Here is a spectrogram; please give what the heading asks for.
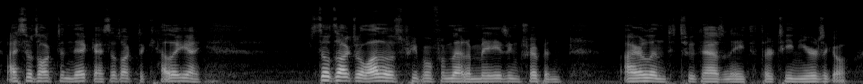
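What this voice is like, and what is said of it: Put-on Irish brogue, strained voice. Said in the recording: “doing this accent is very tough because I noticed the lungs and the breathing is very different than when you talk in this style. And then when you get into your Irish brogue, it's a little more strain on the voice.”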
